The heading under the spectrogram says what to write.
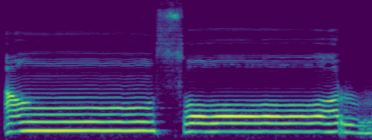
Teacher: کاملہ grade کا 2 count کا غنہ ہوگا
